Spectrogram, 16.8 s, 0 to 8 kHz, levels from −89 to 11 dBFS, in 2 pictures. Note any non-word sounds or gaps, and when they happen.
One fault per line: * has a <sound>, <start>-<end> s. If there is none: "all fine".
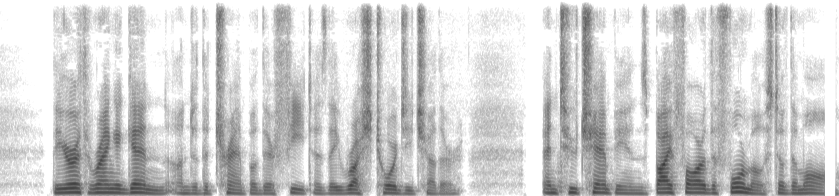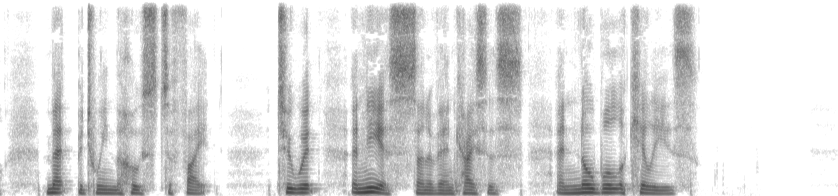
* has a dropout, 8.3-8.4 s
